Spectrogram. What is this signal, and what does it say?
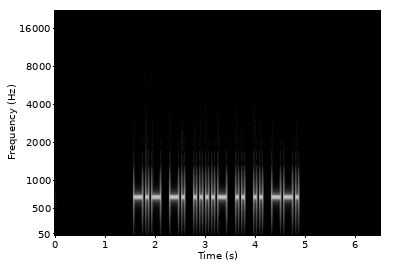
Morse code, heard as a keyed tone, about 21 wpm, 700 Hz. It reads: KN4IIG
